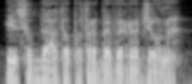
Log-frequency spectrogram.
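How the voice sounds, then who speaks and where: A man playing a calm, weary young lieutenant who speaks in a measured, doubtful way in an audiobook reading. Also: sits low, husky.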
